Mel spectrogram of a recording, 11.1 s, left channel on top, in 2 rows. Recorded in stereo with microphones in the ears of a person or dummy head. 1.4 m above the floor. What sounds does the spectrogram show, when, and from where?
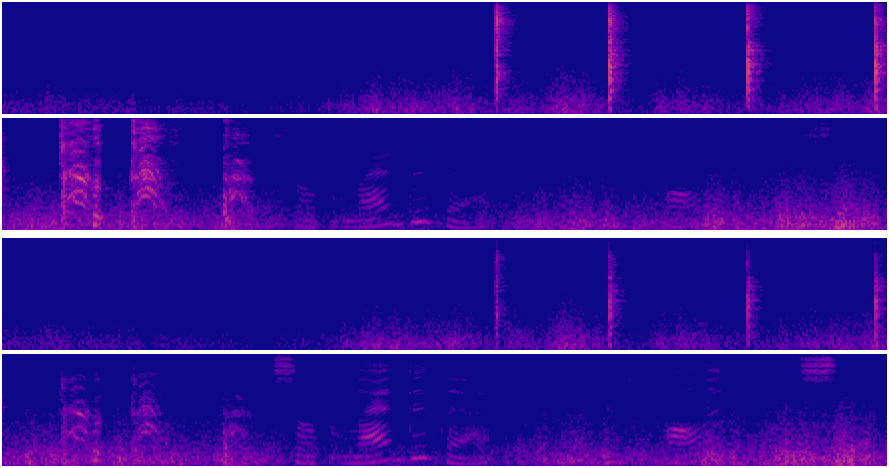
3.1 s a clap: 60° left (ahead or behind)
5.9 s a cough: 70° left (ahead or behind)
7.2 s a woman speaking: 45° right (ahead or behind)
